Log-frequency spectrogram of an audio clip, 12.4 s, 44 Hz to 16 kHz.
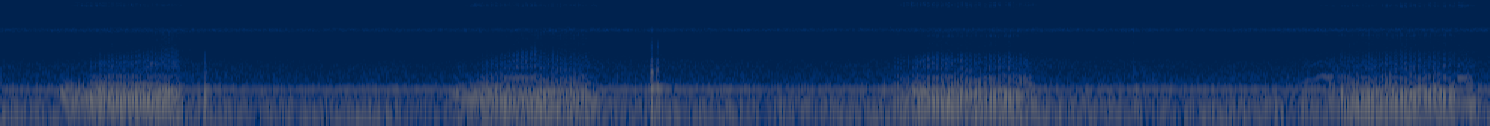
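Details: Loud, deep, rumbling snores from a sleeping adopted dog, four over about twelve seconds (roughly 20 breaths a minute), with a steady background hum; snoring.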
